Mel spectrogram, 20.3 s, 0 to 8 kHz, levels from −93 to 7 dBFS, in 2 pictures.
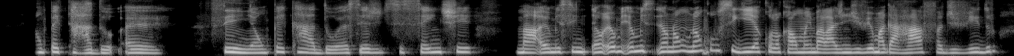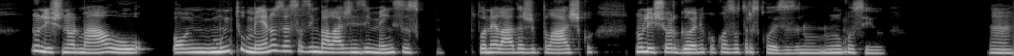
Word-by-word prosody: É 210 Hz, -, -9 dB
um -, -, +2 dB
pecado, 195 Hz, -7 st, -1 dB
é. 180 Hz, -2 st, -1 dB, 0.5 s
Sim, 210 Hz, -5 st, +4 dB
é 185 Hz, -, -2 dB
um 185 Hz, -, -1 dB
pecado, 195 Hz, -5 st, -3 dB
assim, 185 Hz, +2 st, -3 dB
a -, -, +1 dB
gente 190 Hz, 0 st, -7 dB
se 205 Hz, +2 st, -6 dB
sente 215 Hz, +2 st, 0 dB, 0.4 s
má, 195 Hz, -2 st, +2 dB
eu 205 Hz, -, +2 dB
me 215 Hz, -, +3 dB
sin 225 Hz, +1 st, +1 dB
eu 210 Hz, +2 st, 0 dB
eu 245 Hz, 0 st, +1 dB
me 275 Hz, -, +4 dB
si 250 Hz, -, -5 dB
eu 240 Hz, -, +3 dB
não 250 Hz, +3 st, +1 dB
não 265 Hz, +2 st, +2 dB
conseguia 235 Hz, -7 st, +1 dB
colocar 220 Hz, -3 st, -3 dB
uma 205 Hz, +1 st, +1 dB
embalagem 195 Hz, -1 st, +1 dB
de 195 Hz, 0 st, -2 dB
vi 200 Hz, +2 st, -1 dB
uma 205 Hz, -1 st, +3 dB
garrafa 195 Hz, +1 st, -1 dB
de 180 Hz, 0 st, -6 dB
vidro 210 Hz, +7 st, -2 dB, 0.5 s
no 290 Hz, -, 0 dB
lixo 220 Hz, -4 st, +3 dB
normal 200 Hz, 0 st, +1 dB
ou 190 Hz, -, +2 dB, 0.3 s
ou 200 Hz, +1 st, -1 dB
em -, -, +2 dB
muito 220 Hz, -, +6 dB
menos 235 Hz, +6 st, +4 dB
essas 260 Hz, -2 st, -3 dB
embalagens 210 Hz, -3 st, +1 dB
imensas, 205 Hz, 0 st, 0 dB, 0.6 s
toneladas 200 Hz, -1 st, 0 dB
de 195 Hz, +1 st, -4 dB
plástico, 185 Hz, +2 st, -3 dB, 0.4 s
no 235 Hz, -, +2 dB
lixo 220 Hz, -1 st, +3 dB
orgânico 200 Hz, 0 st, -1 dB
com 215 Hz, -, -7 dB
as 205 Hz, -1 st, -4 dB
outras 205 Hz, 0 st, -4 dB
coisas, 170 Hz, -6 st, -6 dB
eu 170 Hz, -, -6 dB
não 175 Hz, 0 st, -4 dB
não 180 Hz, +2 st, -1 dB
consigo. 180 Hz, -5 st, -6 dB, 1.0 s
É. 180 Hz, -1 st, -3 dB
205 Hz, 180 wpm, -24 LUFS, 190-220 Hz, 1.0 s, muito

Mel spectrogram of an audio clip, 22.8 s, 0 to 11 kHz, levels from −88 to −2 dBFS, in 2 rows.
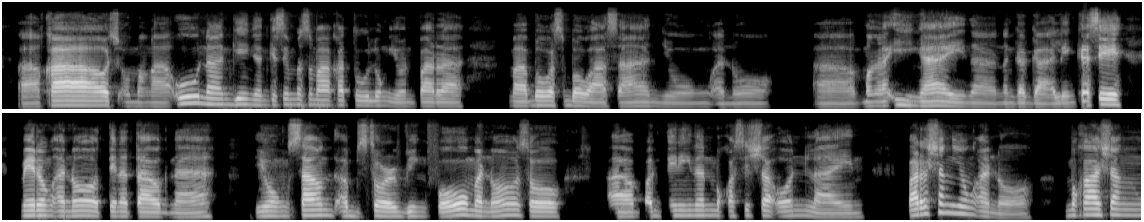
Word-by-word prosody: ah, 100 Hz, +1 st, -5 dB
couch 140 Hz, 0 st, +6 dB
o 115 Hz, -, -13 dB
mga 110 Hz, -1 st, -8 dB
unan 180 Hz, -4 st, +1 dB
ganyan 160 Hz, -3 st, -3 dB
kasi 145 Hz, +3 st, -6 dB
mas 160 Hz, -1 st, -8 dB
makakatulong 145 Hz, -3 st, -4 dB
yun 110 Hz, 0 st, -9 dB
para, 115 Hz, -1 st, -3 dB, 0.4 s
mabawas-bawasan 120 Hz, -4 st, -2 dB
yung 100 Hz, -1 st, -14 dB
ano, 95 Hz, +1 st, -13 dB, 0.5 s
ah, 95 Hz, 0 st, -10 dB
mga 120 Hz, +4 st, -5 dB
ingay 125 Hz, -6 st, -1 dB
na 100 Hz, -2 st, -8 dB
nanggagaling. 100 Hz, -1 st, -5 dB
Kasi 155 Hz, +7 st, +4 dB, 0.4 s
mayrong 155 Hz, 0 st, +5 dB
ano 150 Hz, 0 st, +2 dB
tinatawag 135 Hz, -2 st, +1 dB
na, 120 Hz, +3 st, -2 dB, 0.4 s
yung 145 Hz, 0 st, -2 dB
sound 165 Hz, 0 st, +4 dB
absorbing 135 Hz, 0 st, 0 dB
foam 160 Hz, +6 st, +4 dB
ano 150 Hz, +4 st, +1 dB
so, 140 Hz, -4 st, +1 dB, 0.4 s
ah, 130 Hz, 0 st, +1 dB
pag 140 Hz, -, -1 dB, 0.2 s
tiningnan 160 Hz, 0 st, -3 dB
mo 160 Hz, -, -5 dB
kasi 150 Hz, +2 st, -6 dB
siya 155 Hz, -1 st, +1 dB
online, 120 Hz, -7 st, -4 dB, 0.4 s
para 175 Hz, +5 st, +5 dB
siyang 245 Hz, +3 st, +1 dB
yung 215 Hz, -4 st, -2 dB
ano 105 Hz, -7 st, -5 dB, 0.3 s
mukha 180 Hz, +3 st, +4 dB
siyang 180 Hz, -1 st, +1 dB
135 Hz, 115 wpm, -23 LUFS, 115-155 Hz, 0.5 s, couch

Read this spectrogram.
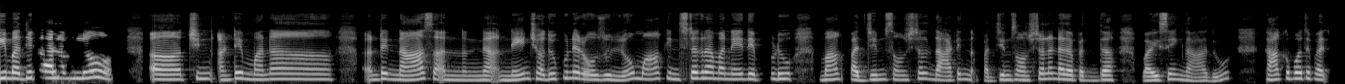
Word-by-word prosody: మధ్య 275 Hz, +2 st, +5 dB
కాలంలో 285 Hz, 0 st, +5 dB, 0.6 s
ఆహ్, 230 Hz, 0 st, +5 dB
చిన్ 265 Hz, -2 st, 0 dB, 0.2 s
అంటే 220 Hz, +6 st, +2 dB, 0.2 s
మనా 235 Hz, +2 st, +1 dB, 0.9 s
అంటే 225 Hz, +5 st, +2 dB, 0.2 s
నా 205 Hz, -, +4 dB, 0.2 s
సన్ 225 Hz, -4 st, 0 dB, 0.3 s
న -, -, +2 dB, 0.3 s
నేను 230 Hz, +5 st, +1 dB
చదువుకునే 260 Hz, +4 st, 0 dB
రోజుల్లో 220 Hz, -1 st, -1 dB, 0.2 s
మాకు 260 Hz, +3 st, -3 dB
ఇన్‌స్టాగ్రామ్ 280 Hz, +3 st, +2 dB
అనేది 245 Hz, 0 st, 0 dB
ఎప్పుడు 255 Hz, +2 st, -3 dB, 0.4 s
మాకు 240 Hz, +3 st, 0 dB
18 220 Hz, +3 st, -1 dB
సంవత్సరాలు 220 Hz, +5 st, -4 dB
దాటిం 200 Hz, +5 st, -3 dB, 0.2 s
18 215 Hz, +6 st, -3 dB
సంవత్సరాలు 210 Hz, +6 st, -1 dB
అంటే 245 Hz, -2 st, +3 dB
అది 220 Hz, -1 st, +3 dB
పెద్ద 185 Hz, +1 st, -11 dB, 0.4 s
వయనేసేమి 200 Hz, +5 st, 0 dB
కాదు. 170 Hz, +1 st, -6 dB, 0.5 s
కాకపోతే 275 Hz, +5 st, +1 dB
పద్ 220 Hz, -, -2 dB
235 Hz, 135 wpm, -21 LUFS, 215-265 Hz, 0.9 s, మధ్య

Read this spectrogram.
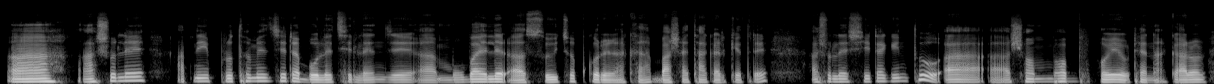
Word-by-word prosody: আহ 130 Hz, +2 st, +7 dB, 0.4 s
আসলে 165 Hz, +5 st, 0 dB, 0.5 s
আপনি 145 Hz, -, -2 dB, 0.2 s
প্রথমে 150 Hz, +2 st, 0 dB
যেটা 155 Hz, -3 st, +2 dB
বলেছিলেন 110 Hz, -1 st, +1 dB, 0.2 s
যে, 105 Hz, -, +1 dB, 0.3 s
আ -, -, 0 dB, 0.3 s
মোবাইলের 120 Hz, +3 st, +4 dB
আ -, -, +4 dB, 0.2 s
সুইচ 110 Hz, +1 st, +1 dB
অফ 135 Hz, -, -6 dB
করে 105 Hz, -2 st, +4 dB
রাখা 100 Hz, 0 st, -5 dB, 0.2 s
বাসায় 105 Hz, +1 st, 0 dB
থাকার 105 Hz, -1 st, -2 dB
ক্ষেত্রে, 110 Hz, +4 st, -4 dB, 0.6 s
আসলে 130 Hz, +1 st, -2 dB, 0.2 s
সেটা 135 Hz, +2 st, -3 dB
কিন্তু 155 Hz, +8 st, -2 dB, 0.3 s
আ -, -, +3 dB, 0.4 s
আ -, -, -4 dB, 0.2 s
সম্ভব 135 Hz, +1 st, -1 dB, 0.3 s
হয়ে 115 Hz, 0 st, +5 dB
ওঠে 105 Hz, +2 st, -2 dB
না। 110 Hz, -, -4 dB, 0.2 s
কারণ 110 Hz, +1 st, +3 dB
120 Hz, 135 wpm, -21 LUFS, 110-140 Hz, 0.6 s, আহ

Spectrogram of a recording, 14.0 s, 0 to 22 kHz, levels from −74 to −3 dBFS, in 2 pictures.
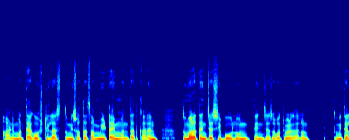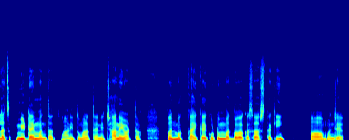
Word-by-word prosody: आणि 115 Hz, 0 st, -3 dB
मग 120 Hz, +1 st, +1 dB
त्या 130 Hz, -, +2 dB
गोष्टीलाचं 135 Hz, +1 st, -2 dB
तुम्ही 135 Hz, 0 st, +1 dB
स्वतःचा 135 Hz, 0 st, -3 dB
मी 130 Hz, 0 st, +3 dB
टाईम 135 Hz, 0 st, +3 dB
म्हणतात. 125 Hz, +1 st, -3 dB
कारण 140 Hz, +9 st, +2 dB, 0.6 s
तुम्हाला 140 Hz, +1 st, +8 dB
त्यांच्याशी 140 Hz, +1 st, +2 dB
बोलून, 135 Hz, -2 st, 0 dB
त्यांच्यासोबत 130 Hz, +1 st, -4 dB
वेळ 130 Hz, -1 st, 0 dB
घालून 125 Hz, +1 st, -4 dB, 0.5 s
तुम्ही 140 Hz, -2 st, 0 dB
त्यालाचं 150 Hz, +3 st, +1 dB, 0.2 s
मी 145 Hz, 0 st, +9 dB
टाईम 140 Hz, -2 st, +6 dB
म्हणतात 115 Hz, -1 st, -1 dB, 0.3 s
आणि 120 Hz, 0 st, -6 dB
तुम्हाला 125 Hz, +1 st, -1 dB
त्याने 130 Hz, +1 st, -4 dB
छानही 135 Hz, 0 st, +3 dB
वाटतं. 120 Hz, -2 st, -4 dB, 0.6 s
पण 155 Hz, 0 st, +4 dB
मग 165 Hz, 0 st, +5 dB
काही 145 Hz, -2 st, 0 dB
काही 155 Hz, -1 st, +1 dB
कुटुंबात 150 Hz, -2 st, +2 dB
बघा 130 Hz, -1 st, +4 dB
कसं 125 Hz, 0 st, -1 dB
असतं, 120 Hz, -, -8 dB
की 155 Hz, +5 st, -1 dB, 0.6 s
अ, -, -, +1 dB, 0.3 s
म्हणजे 120 Hz, -2 st, -4 dB
135 Hz, 160 wpm, -23 LUFS, 125-140 Hz, 0.6 s, मी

